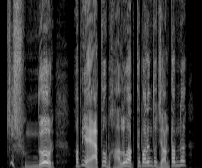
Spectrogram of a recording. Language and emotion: Bengali, surprised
